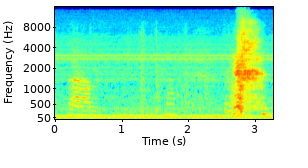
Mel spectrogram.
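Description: A single sharp sneeze near the end, loud and close, over a steady electrical hum with faint murmuring earlier.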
